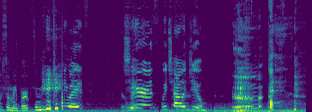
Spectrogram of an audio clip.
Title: Girl keeps on Burping Loud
